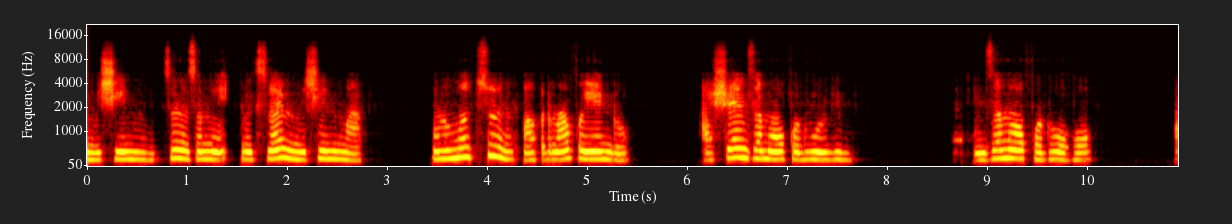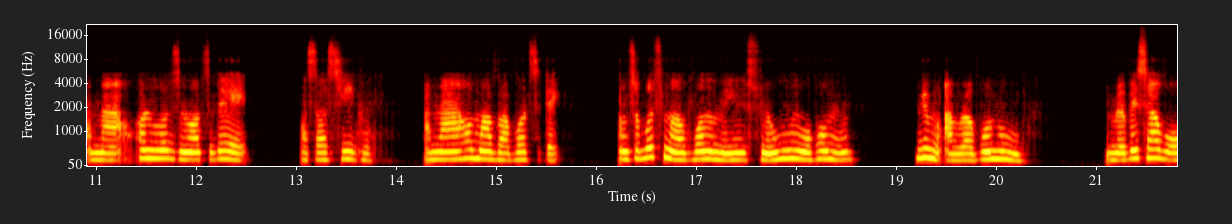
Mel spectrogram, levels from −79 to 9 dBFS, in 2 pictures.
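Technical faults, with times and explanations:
No technical faults found in the speech recording.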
